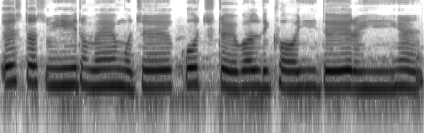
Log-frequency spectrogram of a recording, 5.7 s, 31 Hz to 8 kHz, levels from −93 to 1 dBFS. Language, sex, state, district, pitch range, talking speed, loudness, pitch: Hindi, female, Madhya Pradesh, Katni, 210-230 Hz, 105 wpm, -13 LUFS, 215 Hz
